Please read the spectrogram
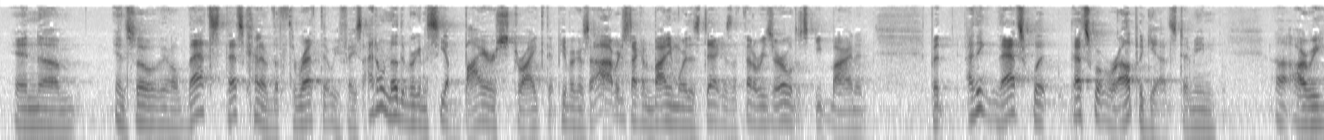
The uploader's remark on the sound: Closing Keynote. Conference Audio.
